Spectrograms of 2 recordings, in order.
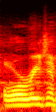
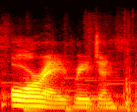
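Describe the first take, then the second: First: Ore is said like the word 'ore'. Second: Ore is said unlike the word 'ore'. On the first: The speaker calls it wrong. "I know it looks like Ore region" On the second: The speaker calls it right. "but it's Ore region"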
